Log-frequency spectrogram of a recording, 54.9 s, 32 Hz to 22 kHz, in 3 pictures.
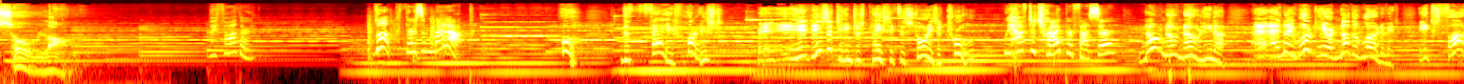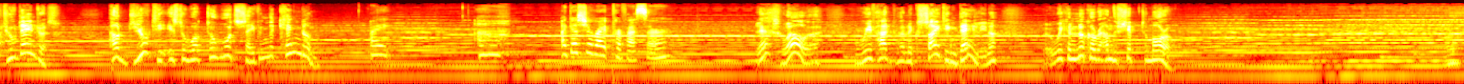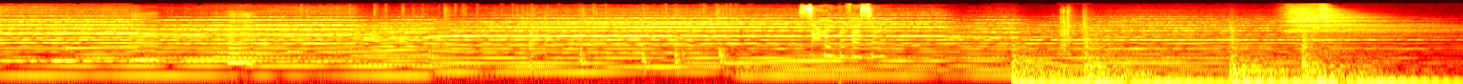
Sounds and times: Theme music: 0.0s - 54.8s.

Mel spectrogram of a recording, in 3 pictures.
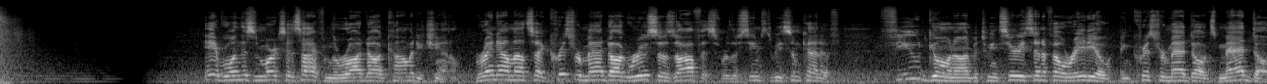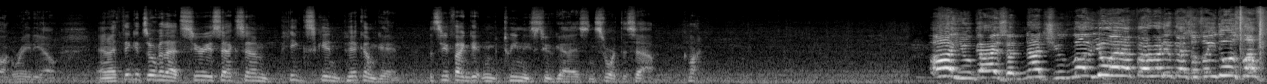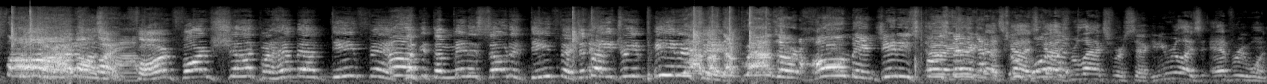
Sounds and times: Speech: 2.0s - 19.8s, 21.9s - 38.0s.

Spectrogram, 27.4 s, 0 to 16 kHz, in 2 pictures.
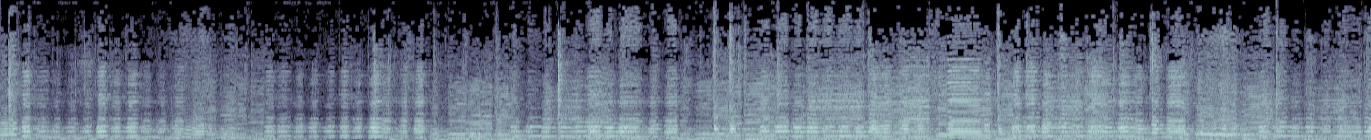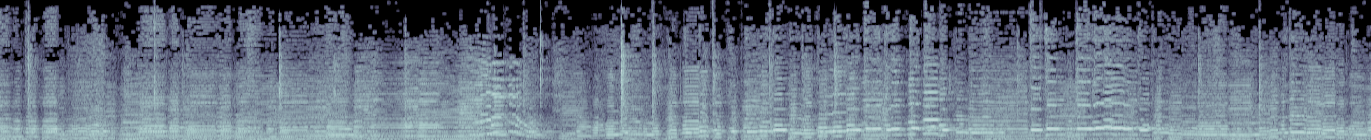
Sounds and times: Flute: 0.0s - 2.6s, 7.1s - 27.4s
Accordion: 0.0s - 27.4s.

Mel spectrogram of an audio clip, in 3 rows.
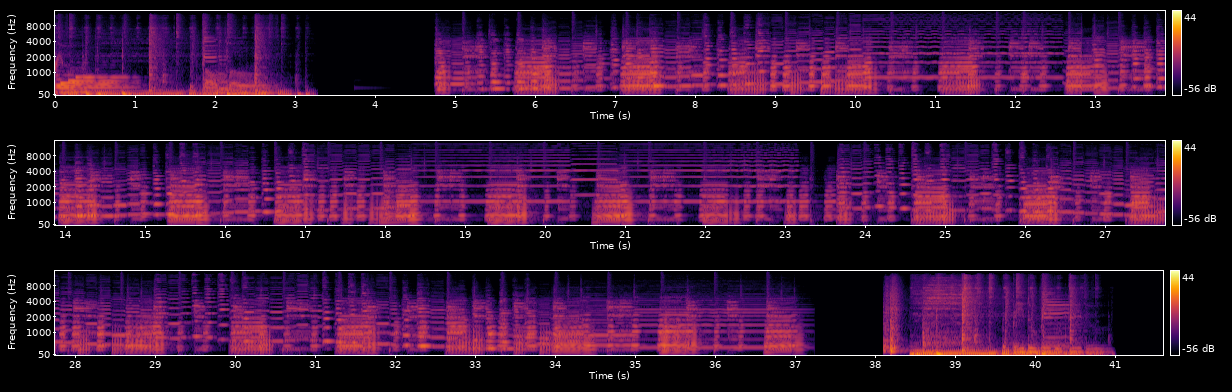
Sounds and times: Music: 0.0s - 3.9s, 4.8s - 37.3s, 38.1s - 41.0s.

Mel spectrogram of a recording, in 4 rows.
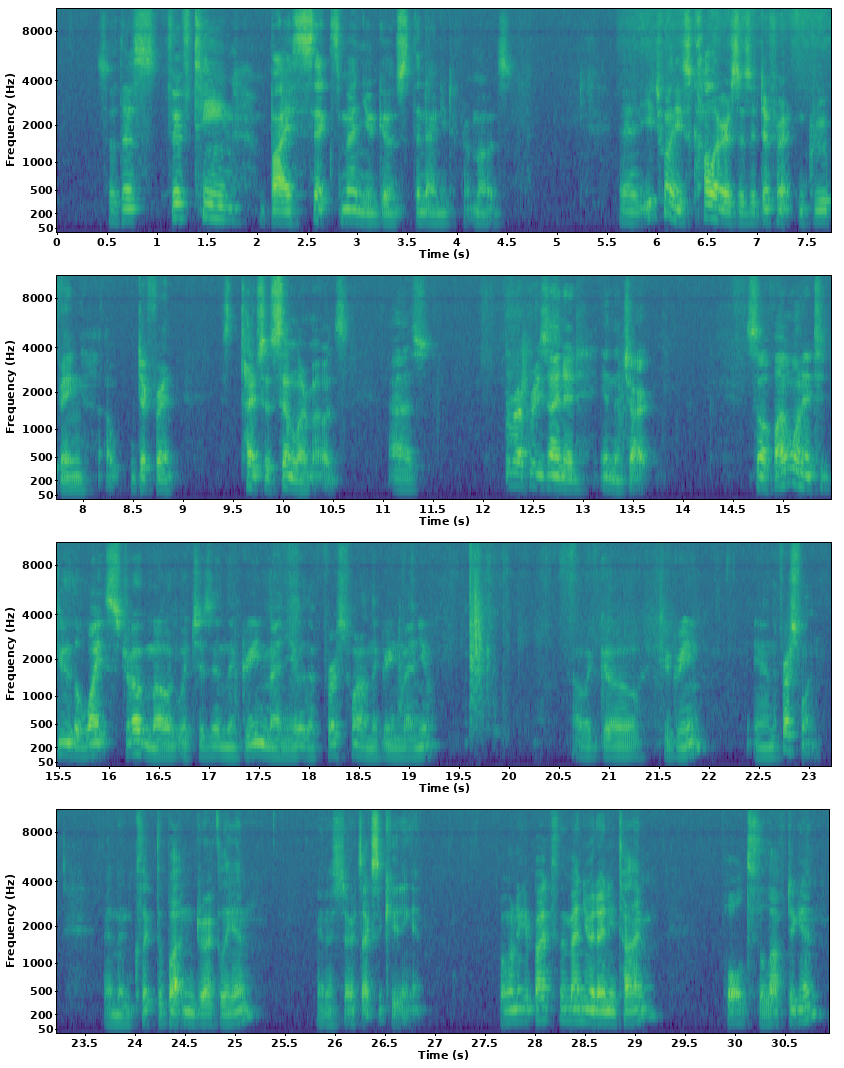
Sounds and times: Speech: 0.4s - 4.6s, 5.6s - 11.6s, 12.2s - 13.8s, 14.6s - 19.4s, 20.6s - 27.0s, 27.6s - 29.3s, 29.9s - 30.9s.

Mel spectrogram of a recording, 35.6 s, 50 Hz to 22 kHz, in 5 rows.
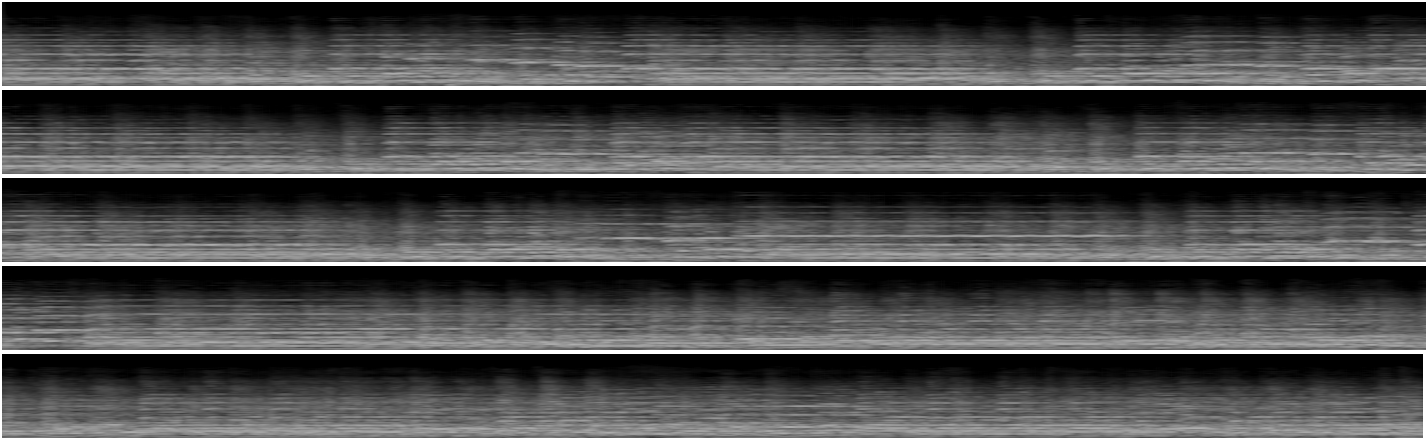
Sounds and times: Orchestra: 0.0s - 35.5s
Saxophone: 0.0s - 35.5s.

